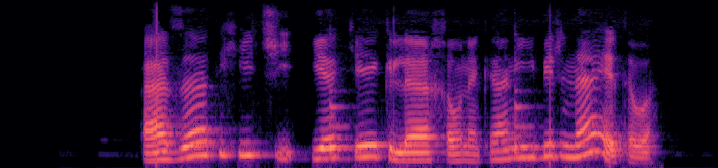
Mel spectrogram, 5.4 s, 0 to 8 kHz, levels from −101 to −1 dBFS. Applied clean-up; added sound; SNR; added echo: none; Bowed string instrument; 13 dB; none.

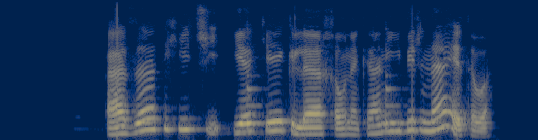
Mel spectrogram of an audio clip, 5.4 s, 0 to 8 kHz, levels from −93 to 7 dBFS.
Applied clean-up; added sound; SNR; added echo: neural mask model RNNoise.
